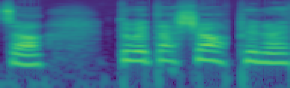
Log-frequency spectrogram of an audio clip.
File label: "siop", Welsh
